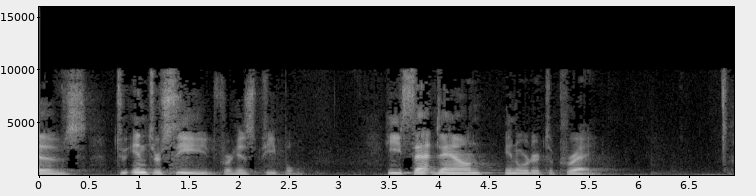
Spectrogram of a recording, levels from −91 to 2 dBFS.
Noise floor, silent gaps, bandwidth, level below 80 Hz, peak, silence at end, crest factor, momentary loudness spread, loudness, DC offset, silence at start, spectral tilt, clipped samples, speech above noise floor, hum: -58 dBFS; none; 10.5 kHz; -52 dBFS; -10 dBFS; 0 s; 20 dB; 16 LU; -28 LUFS; under 0.1%; 0 s; -4.5 dB/octave; under 0.1%; 30 dB; none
